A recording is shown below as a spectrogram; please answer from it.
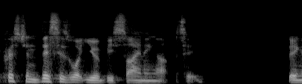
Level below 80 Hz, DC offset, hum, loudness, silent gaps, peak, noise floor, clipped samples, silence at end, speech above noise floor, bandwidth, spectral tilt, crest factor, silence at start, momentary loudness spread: -66 dBFS; under 0.1%; none; -31 LUFS; none; -10 dBFS; under -90 dBFS; under 0.1%; 0 s; over 60 dB; 12.5 kHz; -4.5 dB/octave; 22 dB; 0.05 s; 13 LU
